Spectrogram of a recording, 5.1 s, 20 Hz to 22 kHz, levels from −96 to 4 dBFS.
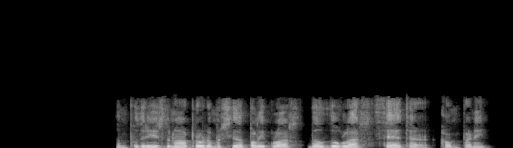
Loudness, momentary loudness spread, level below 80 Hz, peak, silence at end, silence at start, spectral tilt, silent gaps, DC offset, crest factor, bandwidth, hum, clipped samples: -23 LUFS; 10 LU; -60 dBFS; -6 dBFS; 0.3 s; 1.15 s; -6.5 dB/octave; 4.36-4.40 s; under 0.1%; 18 dB; 7.8 kHz; none; under 0.1%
